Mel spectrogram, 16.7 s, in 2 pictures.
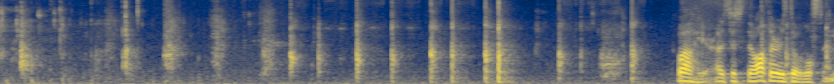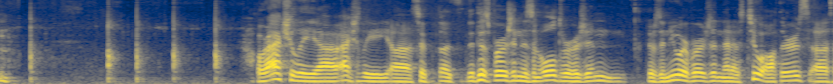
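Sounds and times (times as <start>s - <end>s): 
tapping as someone writes down a textbook reference: 2.9s - 6.6s, 7.3s - 10.8s
speech: 6.9s - 8.6s, 11.0s - 16.6s.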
